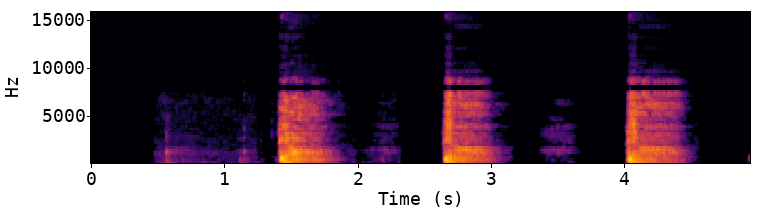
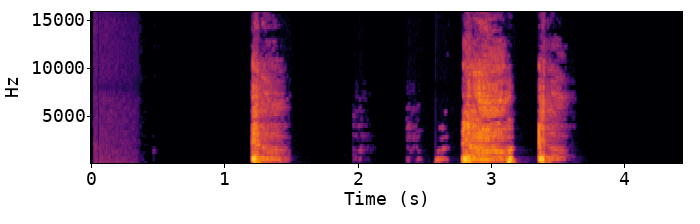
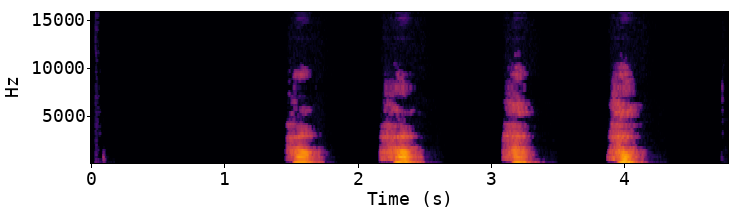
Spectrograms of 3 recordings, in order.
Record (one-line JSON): {"three_cough_length": "4.9 s", "three_cough_amplitude": 29791, "three_cough_signal_mean_std_ratio": 0.3, "cough_length": "4.4 s", "cough_amplitude": 32767, "cough_signal_mean_std_ratio": 0.29, "exhalation_length": "4.8 s", "exhalation_amplitude": 20838, "exhalation_signal_mean_std_ratio": 0.29, "survey_phase": "beta (2021-08-13 to 2022-03-07)", "age": "45-64", "gender": "Female", "wearing_mask": "No", "symptom_fatigue": true, "symptom_onset": "10 days", "smoker_status": "Ex-smoker", "respiratory_condition_asthma": false, "respiratory_condition_other": false, "recruitment_source": "REACT", "submission_delay": "1 day", "covid_test_result": "Negative", "covid_test_method": "RT-qPCR", "influenza_a_test_result": "Negative", "influenza_b_test_result": "Negative"}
